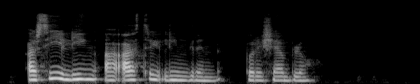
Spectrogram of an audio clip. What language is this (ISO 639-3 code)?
glg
